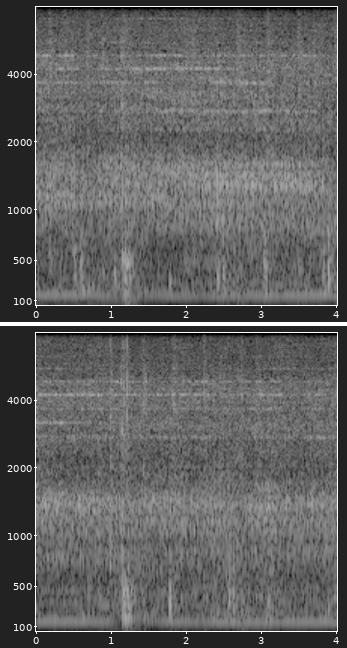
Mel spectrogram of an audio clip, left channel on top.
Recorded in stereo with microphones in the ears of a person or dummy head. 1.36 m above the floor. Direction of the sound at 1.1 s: 10° right (ahead or behind).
